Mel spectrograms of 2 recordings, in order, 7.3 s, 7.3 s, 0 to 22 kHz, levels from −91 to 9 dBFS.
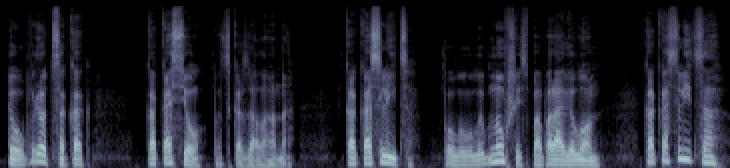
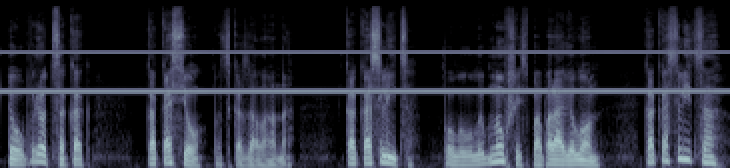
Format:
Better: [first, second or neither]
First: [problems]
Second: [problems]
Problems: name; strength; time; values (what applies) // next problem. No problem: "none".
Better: first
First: none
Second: high-pitched whine; loud; throughout; 2.5 kHz, 7 dB below the speech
